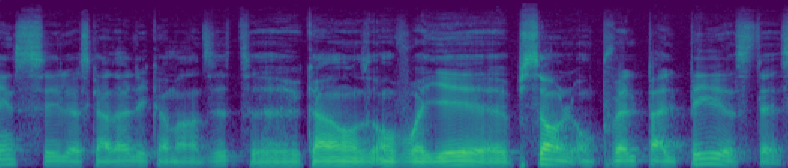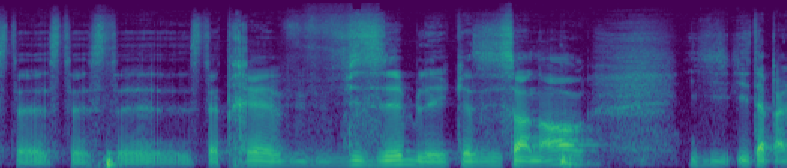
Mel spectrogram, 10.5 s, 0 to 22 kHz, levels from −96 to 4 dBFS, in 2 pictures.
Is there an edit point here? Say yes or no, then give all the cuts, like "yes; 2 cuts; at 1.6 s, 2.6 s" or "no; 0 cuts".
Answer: no; 0 cuts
